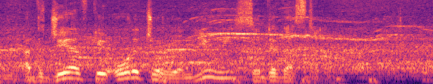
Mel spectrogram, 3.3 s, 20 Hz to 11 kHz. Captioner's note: wild applause and cheering for 22 seconds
